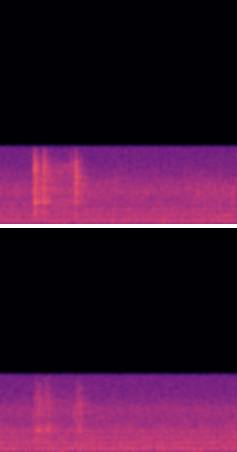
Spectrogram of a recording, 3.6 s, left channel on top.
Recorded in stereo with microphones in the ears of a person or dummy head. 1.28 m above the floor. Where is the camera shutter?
75° left (ahead or behind), 3 m.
